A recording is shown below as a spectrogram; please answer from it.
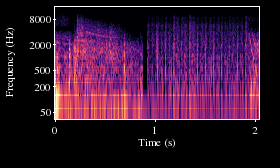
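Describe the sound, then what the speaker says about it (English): Machine gun fire in a World War II strategy video game: a rapid, dense rattle of gunfire that breaks off sharply and is followed by a second, quieter burst, with no talk. "Machine gun."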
